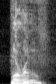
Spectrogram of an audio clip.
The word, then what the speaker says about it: Moreau: Moreau, I think is how you pronounce it. M-O-R-E-A-U is how you spell it.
